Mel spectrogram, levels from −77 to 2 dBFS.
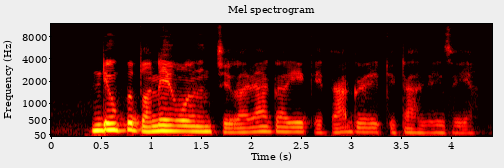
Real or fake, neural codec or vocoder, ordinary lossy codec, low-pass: fake; codec, 24 kHz, 1 kbps, SNAC; none; none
